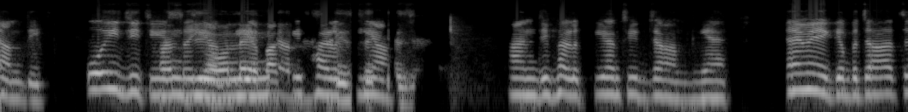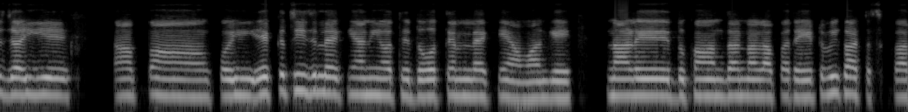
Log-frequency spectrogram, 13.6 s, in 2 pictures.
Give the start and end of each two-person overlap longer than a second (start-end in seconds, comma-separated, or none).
1.2-2.9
